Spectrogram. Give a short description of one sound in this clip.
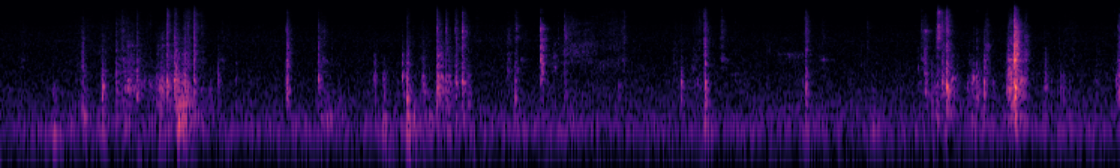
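Plastic plates tap and clatter as they are set down.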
